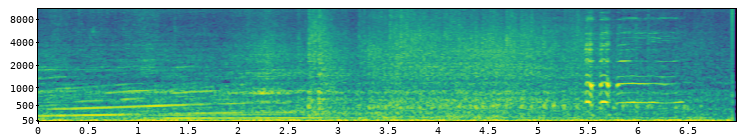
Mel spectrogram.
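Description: Convoy of Japanese performance cars, including a wide-body Nissan 350Z and S-body models, rumbling along a motorway, with steady engine drone, rising revs and occasional whistling tones throughout, continuous and fairly loud.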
